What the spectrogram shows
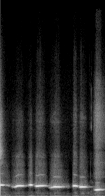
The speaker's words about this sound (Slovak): ja keď som sem prišiel, tak ty si si pískal Vianočnú no. pesničku. To úplne si ma navodil do tej eufórie a do, do tých pocitov Vianoc.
